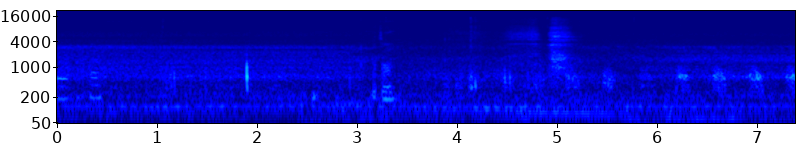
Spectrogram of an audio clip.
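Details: Home fetal Doppler at 13 weeks of pregnancy, mother suspects twins: whooshing noise gives way to a rapid, regular galloping fetal heartbeat near 150 bpm.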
